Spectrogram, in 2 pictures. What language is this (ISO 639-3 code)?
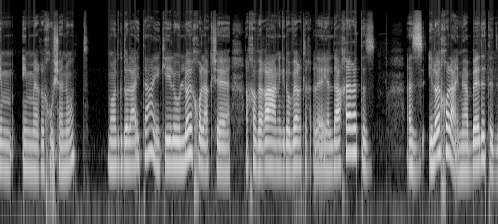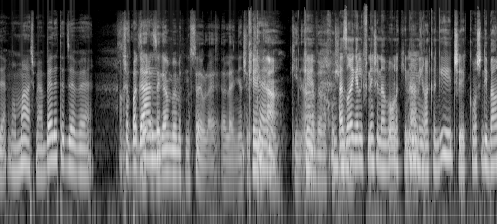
heb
